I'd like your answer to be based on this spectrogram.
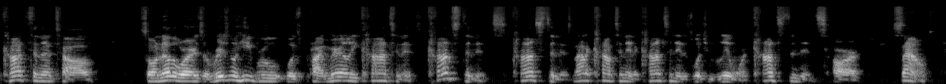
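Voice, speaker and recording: A man's voice: a little high, a bit bright. A man presenting in a bible study, explaining points from a shared screen and sounding out syllables, often repeating himself.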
